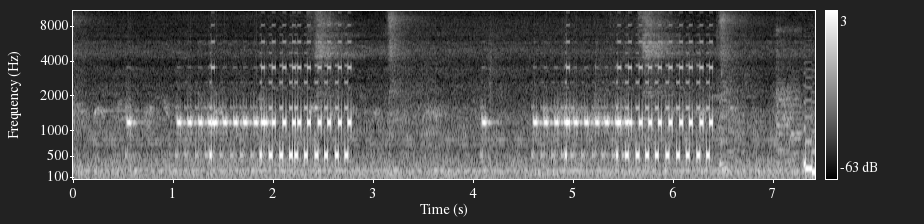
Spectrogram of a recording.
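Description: Rapid electronic beeps tick in quick succession.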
